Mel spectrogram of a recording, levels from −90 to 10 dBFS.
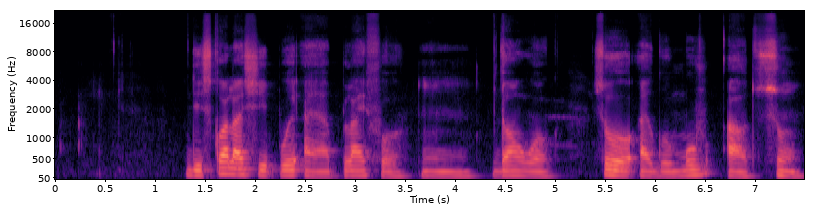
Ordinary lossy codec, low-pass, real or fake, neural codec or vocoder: none; none; fake; autoencoder, 48 kHz, 128 numbers a frame, DAC-VAE, trained on Japanese speech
